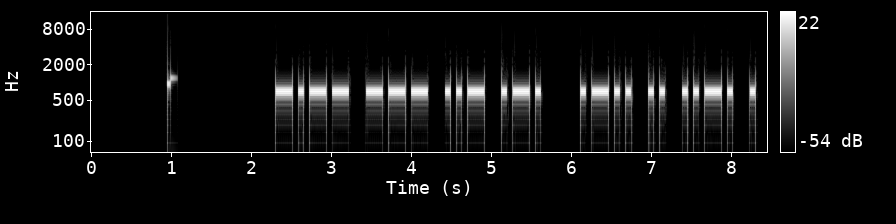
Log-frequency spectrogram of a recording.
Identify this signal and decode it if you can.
Morse code, heard as a keyed tone, about 17 wpm, 700 Hz. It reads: YOUR LIFE
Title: Sentences from Top 1300 Words 17wpm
